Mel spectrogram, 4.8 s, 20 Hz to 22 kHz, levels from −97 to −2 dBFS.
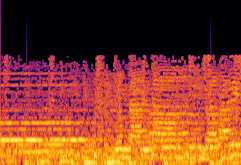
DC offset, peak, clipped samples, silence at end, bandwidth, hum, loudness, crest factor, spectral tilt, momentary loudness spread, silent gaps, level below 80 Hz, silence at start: under 0.1%; 0 dBFS; under 0.1%; 0 s; 6.8 kHz; none; -12 LUFS; 10 dB; -5 dB/octave; 3 LU; none; -20 dBFS; 0 s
